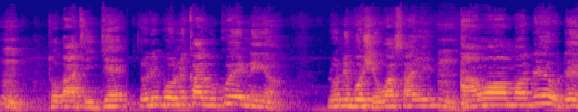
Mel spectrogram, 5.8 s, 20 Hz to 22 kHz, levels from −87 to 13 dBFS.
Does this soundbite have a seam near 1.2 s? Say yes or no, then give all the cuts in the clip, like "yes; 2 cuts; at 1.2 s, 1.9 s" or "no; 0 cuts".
yes; 2 cuts; at 1.2 s, 4.5 s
